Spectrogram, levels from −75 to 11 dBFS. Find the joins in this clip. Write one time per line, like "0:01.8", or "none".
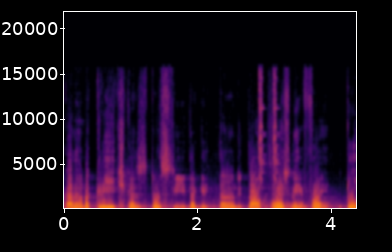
0:03.1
